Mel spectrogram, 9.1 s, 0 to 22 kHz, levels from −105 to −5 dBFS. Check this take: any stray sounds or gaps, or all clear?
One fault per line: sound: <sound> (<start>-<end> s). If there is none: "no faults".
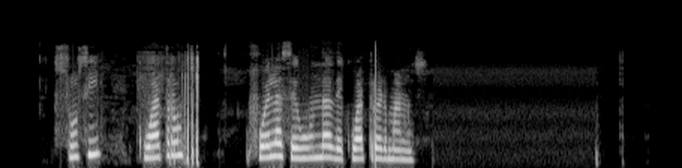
no faults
